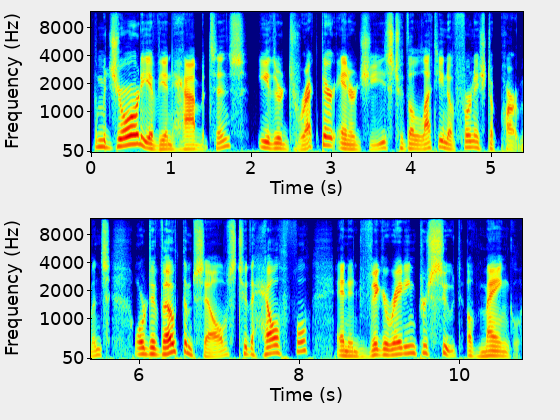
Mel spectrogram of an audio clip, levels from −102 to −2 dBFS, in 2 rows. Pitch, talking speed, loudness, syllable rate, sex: 130 Hz, 145 wpm, -21 LUFS, 5.2 syllables/s, male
